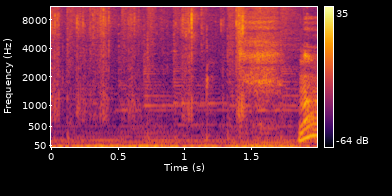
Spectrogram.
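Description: A DaYan NeZha 5M strong-magnetic 5x5 speed cube being turned by hand: quiet, slightly rough plastic layer turns with small clicks as the layers snap into line.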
